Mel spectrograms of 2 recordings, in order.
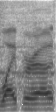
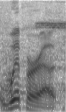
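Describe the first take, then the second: First: The first word has a long 'eye' vowel. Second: The first word has a short 'ih' vowel. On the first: The speaker calls it wrong. "go ahead and smack me" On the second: The speaker calls it right. "You said it right that time"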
